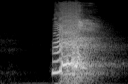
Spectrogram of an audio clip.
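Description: One loud, sudden sneeze bursts out of silence with a sharp onset and a breathy tail that fades within about a second.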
